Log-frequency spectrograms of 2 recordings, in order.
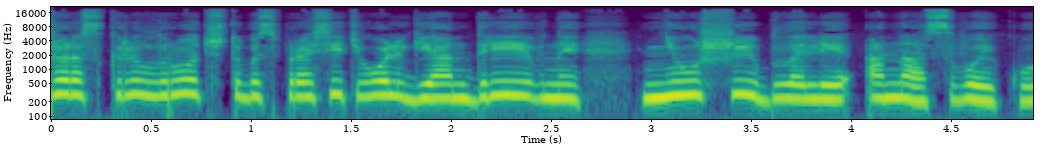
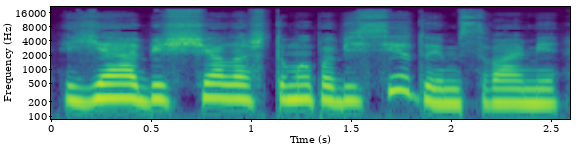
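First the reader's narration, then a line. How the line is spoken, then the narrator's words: Warm, affectionate. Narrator (Russian): сказала она ласково, словно между нами не было никаких столкновений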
